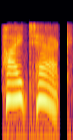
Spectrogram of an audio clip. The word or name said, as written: high-tech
